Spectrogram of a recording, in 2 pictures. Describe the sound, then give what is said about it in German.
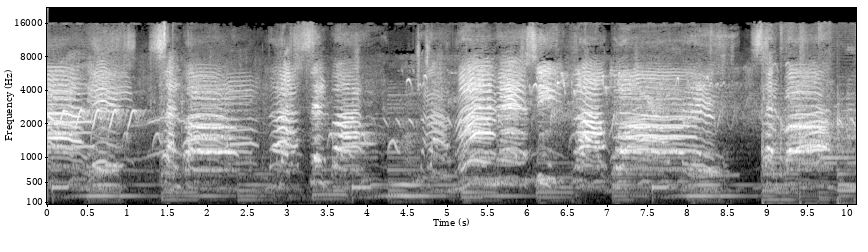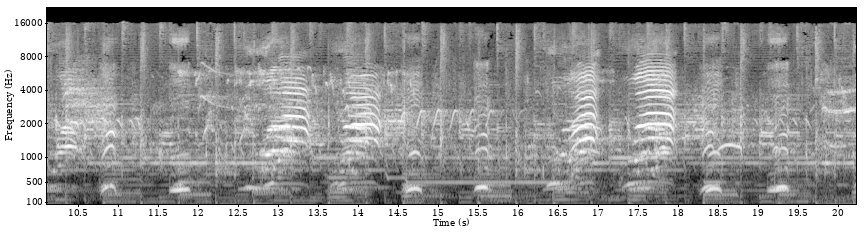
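A children's group linked to the Amazon rainforest, recorded by a Colombian music group, chanting and singing together in a lively, overlapping way, voices bright and high, with a steady rhythmic pulse underneath and occasional shouts. “Da sprechen wir gleich noch ausführlicher drüber, aber hören jetzt noch mal die beiden anderen Gesänge, die Sie mitgebracht haben.”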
